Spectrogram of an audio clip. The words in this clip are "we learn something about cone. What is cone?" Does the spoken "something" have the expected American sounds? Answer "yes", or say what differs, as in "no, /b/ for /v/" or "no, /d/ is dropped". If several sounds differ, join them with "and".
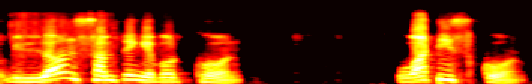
no, /t/ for /θ/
